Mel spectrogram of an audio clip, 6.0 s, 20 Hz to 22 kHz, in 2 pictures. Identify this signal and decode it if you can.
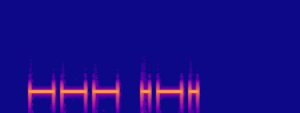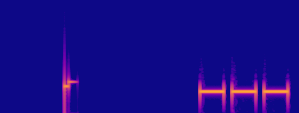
Morse code, heard as a keyed tone, about 15 wpm, 700 Hz. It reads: OR O
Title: Two Letter Words - 15wpm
